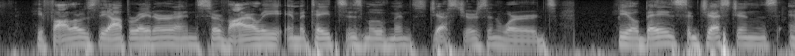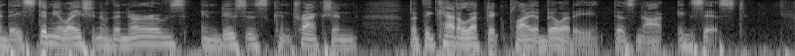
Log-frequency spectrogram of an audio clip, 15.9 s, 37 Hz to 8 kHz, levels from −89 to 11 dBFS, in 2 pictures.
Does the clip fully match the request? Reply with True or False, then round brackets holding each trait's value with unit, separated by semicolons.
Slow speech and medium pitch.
False (115 wpm; 105 Hz)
